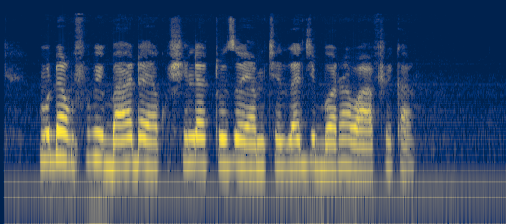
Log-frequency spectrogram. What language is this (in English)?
Swahili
